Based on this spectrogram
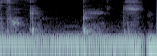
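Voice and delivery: unvoiced, under-the-breath insult; whispered curse. Real, not acted. Muttering at mom in aside, whispered. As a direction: hiss it off to the side.

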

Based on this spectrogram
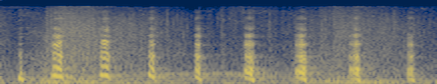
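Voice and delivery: squeaky shocked giggle; high incredulous laugh. Real, not acted. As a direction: laugh in disbelief. After being headbutted.

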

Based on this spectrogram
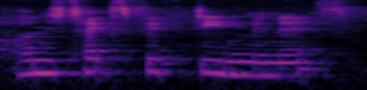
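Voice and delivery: ordinary delivery, nothing marked

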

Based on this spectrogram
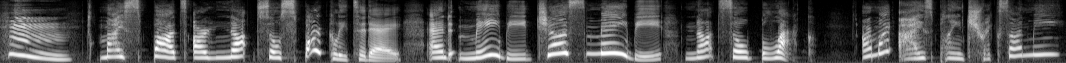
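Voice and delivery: high, puzzled little voice; high voice, growing unsure; worried ladybug. Acted. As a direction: squint at the reflection, doubting. Lindy worries about her spots.

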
